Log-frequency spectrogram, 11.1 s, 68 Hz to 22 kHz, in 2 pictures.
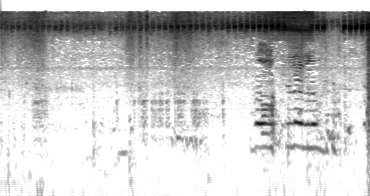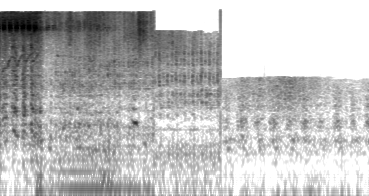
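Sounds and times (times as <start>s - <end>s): engine rumbling and throbbing: 4.8s - 11.0s.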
